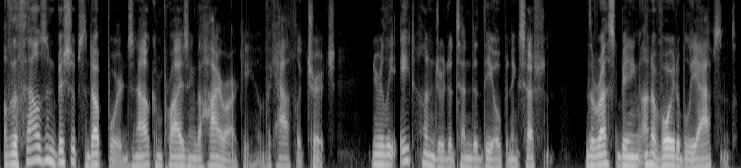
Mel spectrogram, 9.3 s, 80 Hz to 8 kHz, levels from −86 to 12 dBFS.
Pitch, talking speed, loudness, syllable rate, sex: 115 Hz, 170 wpm, -20 LUFS, 5.7 syllables/s, male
